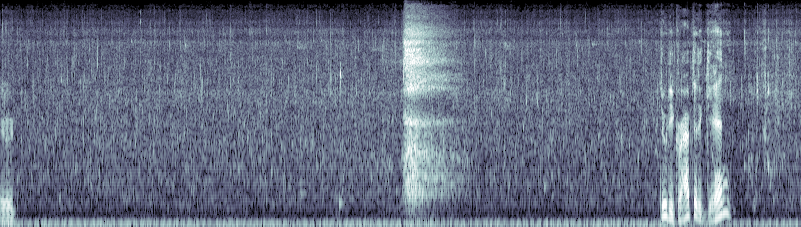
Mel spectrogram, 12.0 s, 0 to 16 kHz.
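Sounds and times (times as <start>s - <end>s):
small stream rushing: 0.0s - 12.0s
person gasping: 6.0s - 7.1s.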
